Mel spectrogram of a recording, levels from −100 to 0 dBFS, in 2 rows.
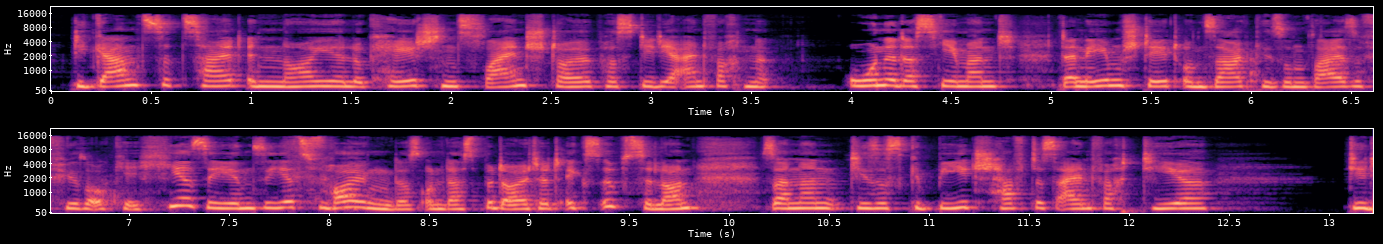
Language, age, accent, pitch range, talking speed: German, 20-39, German, 220-250 Hz, 175 wpm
